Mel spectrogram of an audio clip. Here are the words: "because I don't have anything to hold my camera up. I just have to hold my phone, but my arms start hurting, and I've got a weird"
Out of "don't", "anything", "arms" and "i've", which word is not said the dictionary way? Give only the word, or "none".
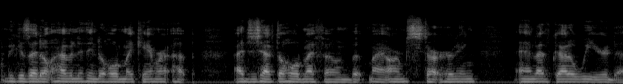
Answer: none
